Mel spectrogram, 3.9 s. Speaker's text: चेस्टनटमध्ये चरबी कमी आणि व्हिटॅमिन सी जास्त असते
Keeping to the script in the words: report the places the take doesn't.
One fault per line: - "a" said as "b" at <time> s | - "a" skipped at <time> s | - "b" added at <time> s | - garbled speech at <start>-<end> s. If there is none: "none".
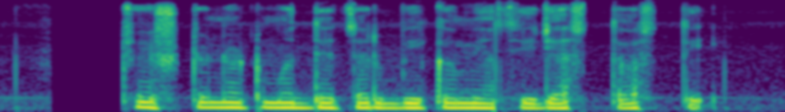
- "आणि व्हिटॅमिन" skipped at 2.4 s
